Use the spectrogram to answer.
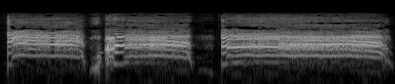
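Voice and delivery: very high repeated shriek; sustained high screams in short bursts; primal scream. A narrator's reading. Lucy screaming aboard an alien spacecraft, primal scream. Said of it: "had reverted to primal scream mode".

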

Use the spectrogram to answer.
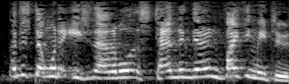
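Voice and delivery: high, agitated, squeaky objection; indignant protest. A narrator's reading. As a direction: object in distress, voice pushed right up. Arthur's indignant objection in the story.

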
